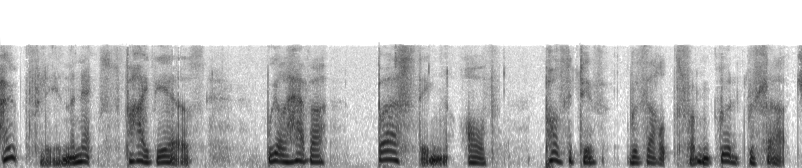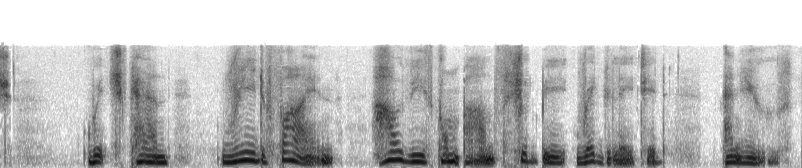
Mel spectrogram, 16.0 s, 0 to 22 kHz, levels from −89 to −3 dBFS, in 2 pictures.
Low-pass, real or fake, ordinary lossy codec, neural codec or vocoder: 7.2 kHz; real; AAC, 32 kbps; none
